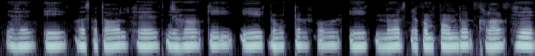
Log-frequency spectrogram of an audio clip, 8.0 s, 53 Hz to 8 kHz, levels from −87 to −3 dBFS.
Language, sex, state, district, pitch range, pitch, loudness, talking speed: Hindi, male, Uttar Pradesh, Jalaun, 135-145 Hz, 140 Hz, -30 LUFS, 110 wpm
